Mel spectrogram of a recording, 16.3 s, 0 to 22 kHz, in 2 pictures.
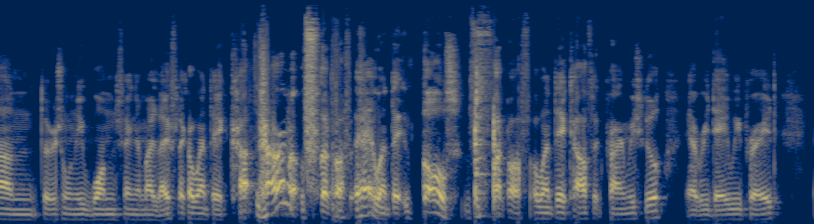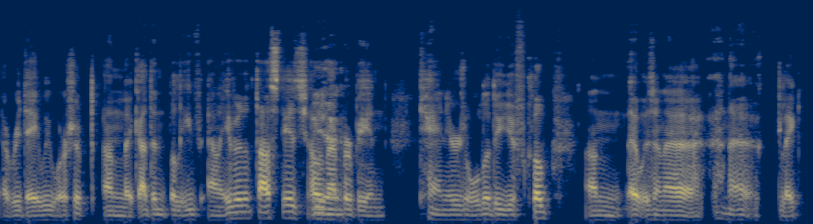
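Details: Man with Tourette syndrome, diagnosed at 16 as a chronic motor and vocal tic disorder; his vocal tics include shouting and swearing; Tourette syndrome vocal tics.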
